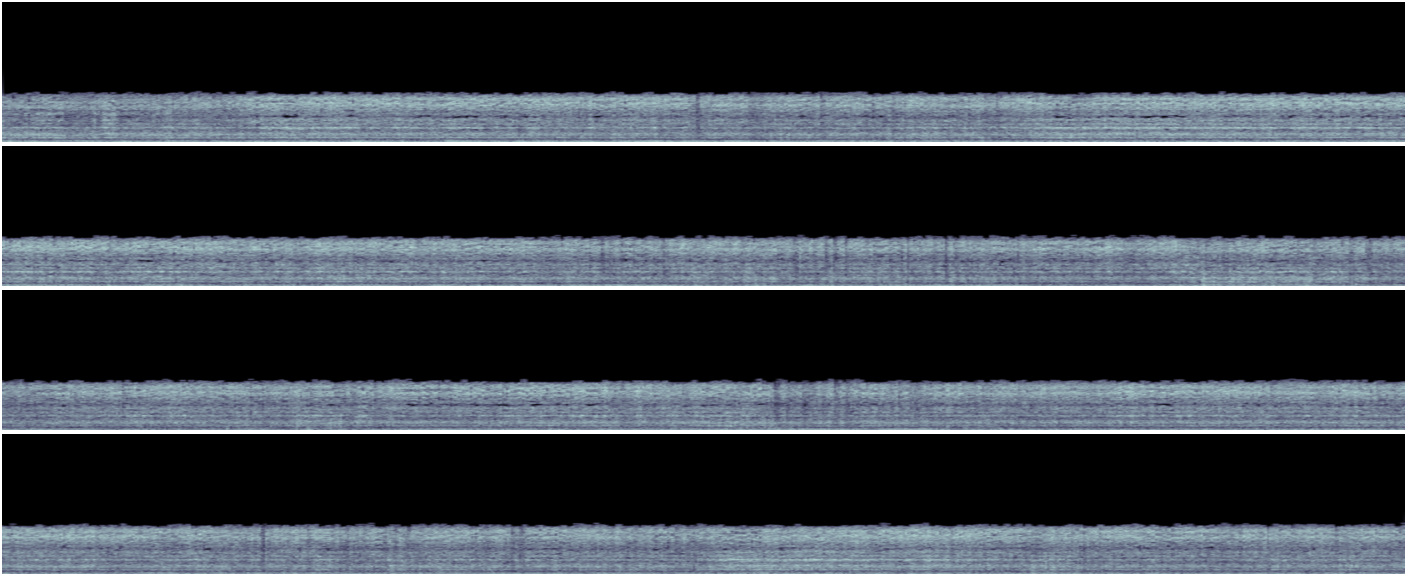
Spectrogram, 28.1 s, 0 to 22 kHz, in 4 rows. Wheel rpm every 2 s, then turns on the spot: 200, 200, 200, 200, 200, 200, 190, 200, 200, 200, 200, 200, 200, 200.
none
